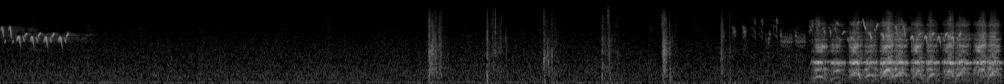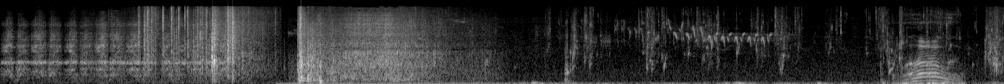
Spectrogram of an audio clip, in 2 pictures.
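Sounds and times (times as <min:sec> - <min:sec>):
wood creaking and rubbing: 0:08.1 - 0:12.5
wood cracking: 0:09.8 - 0:16.7
water splashing: 0:10.8 - 0:20.0.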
